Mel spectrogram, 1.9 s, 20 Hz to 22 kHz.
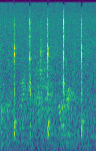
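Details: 2000 Jeep Cherokee XJ after replacing the faulty turn signal switch, engine running: crisp, even flasher ticks about three per second, steady and regular over a quiet background; turn signal flasher working normally.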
